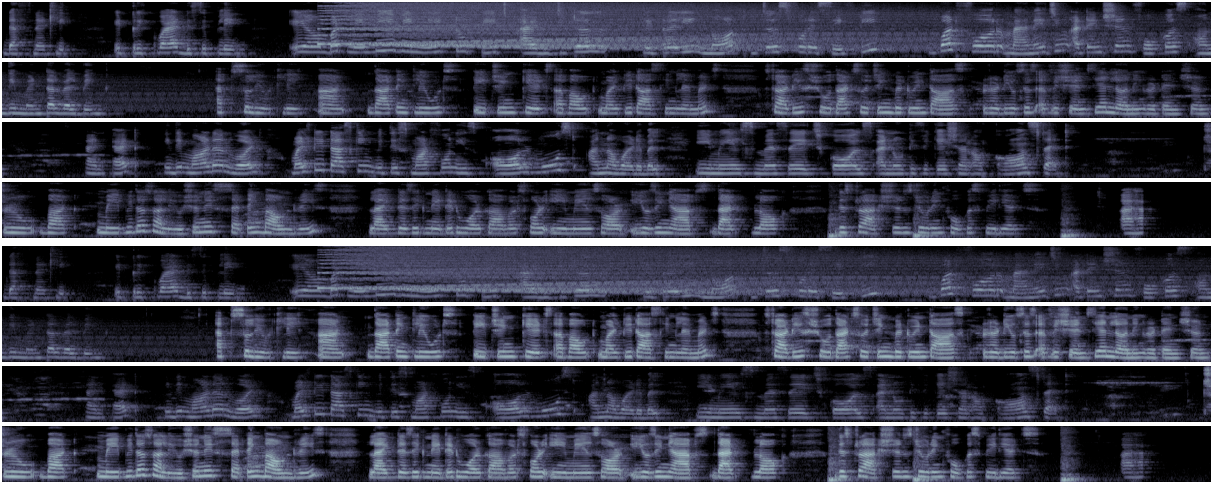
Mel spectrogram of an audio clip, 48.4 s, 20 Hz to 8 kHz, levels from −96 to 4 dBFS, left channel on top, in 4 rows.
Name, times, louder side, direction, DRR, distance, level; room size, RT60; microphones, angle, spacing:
voice 1, 0.0-0.7 1.1-2.4 2.9-8.9 9.3-13.2 25.0-34.9 47.5-47.7, left 8 dB, 65° left, 0.5 m, -42 dB
sound 1, 3.2-12.2, left 3 dB, 15° left, 0.5 m, -45 dB
voice 2, 14.2-25.1 36.2-47.1, right 7 dB, 60° right, 0.5 m, -34 dB
14.5 x 7.0 x 4.9 m
head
